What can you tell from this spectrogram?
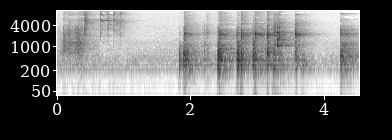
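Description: A metal spoon stirring iced coffee in a cup, knocking against the ice cubes and the cup in a quick run of clinks, a few of them ringing briefly.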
